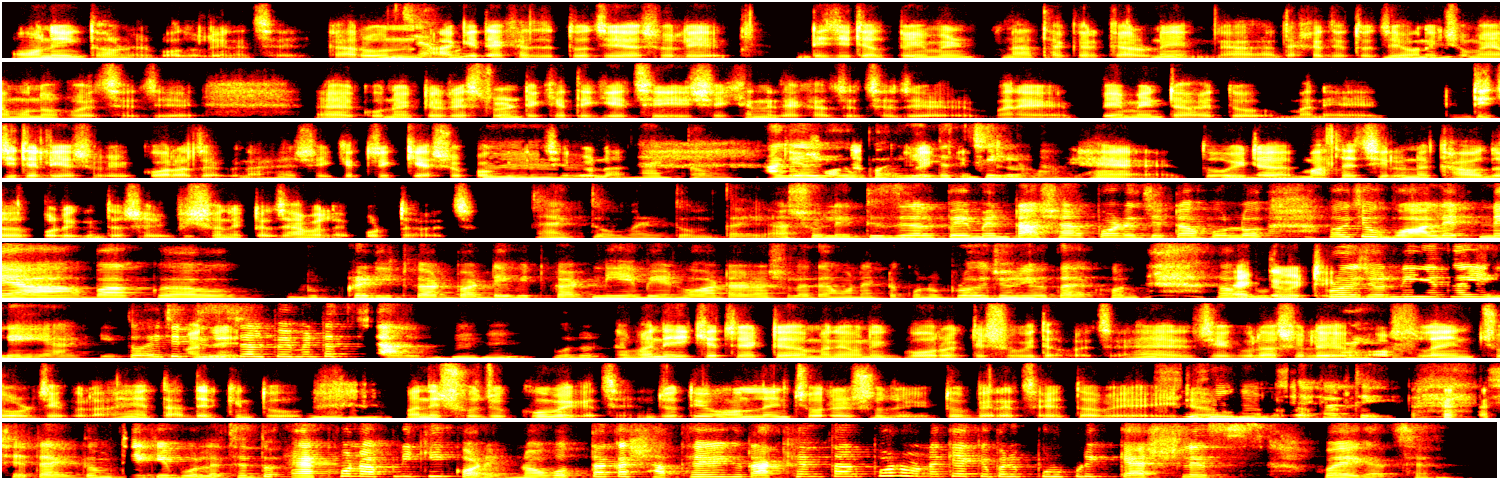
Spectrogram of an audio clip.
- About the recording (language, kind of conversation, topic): Bengali, podcast, ডিজিটাল পেমেন্ট আপনার দৈনন্দিন রুটিনে কী পরিবর্তন এনেছে?
- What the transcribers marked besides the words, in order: other background noise; in English: "digitally"; "ডিজিটাল" said as "ডিজেয়েল"; "প্রয়োজনীয়তাই" said as "প্রয়োজনীয়েতাই"; chuckle; in English: "cashless"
